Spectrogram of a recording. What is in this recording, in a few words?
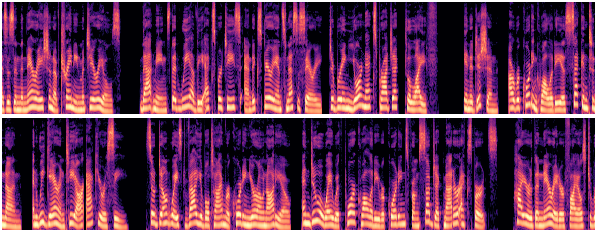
female talent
